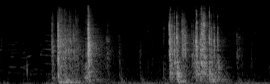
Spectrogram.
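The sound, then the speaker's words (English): A door shuts with a solid thunk as Meena goes back inside, and about a second later a second clattering burst follows as she locks the door behind her. Both sounds are fairly loud. “While the family bundle Aman into their car, Meena goes back inside and locks the door behind her.”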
